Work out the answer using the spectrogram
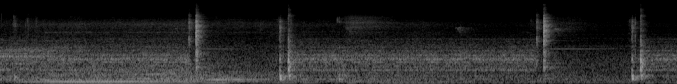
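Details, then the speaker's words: Midland Alan K1313 single-tube CB amplifier, warmed up during a dead-key test after purchase: over a faint hum, four sharp clicks in two close pairs a few seconds apart; possibly the relay clicking, unconfirmed. "Oh, was that the relay clicking?"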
